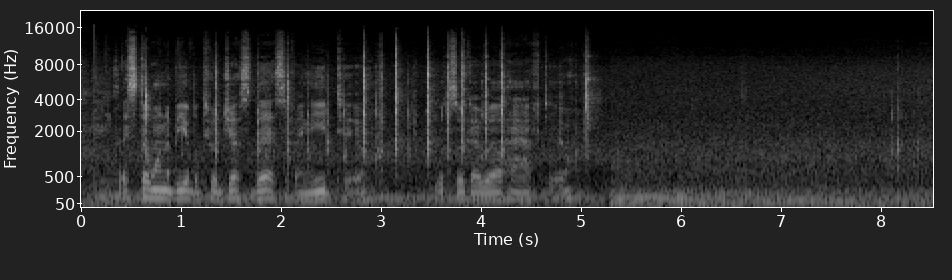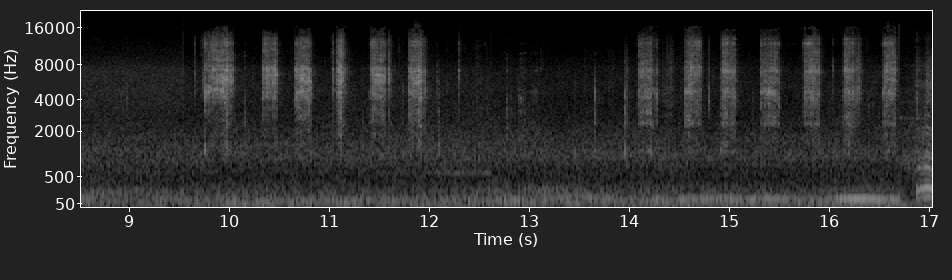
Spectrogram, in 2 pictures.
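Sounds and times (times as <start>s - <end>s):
ratchet wrench clicking: 9.7s - 12.1s, 13.9s - 16.8s.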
